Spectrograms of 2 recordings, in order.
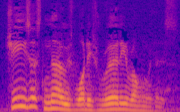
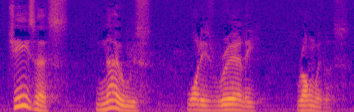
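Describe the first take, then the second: First: Said in the usual way. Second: Each phrase stretched very slowly with pauses; slow emphatic. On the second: Shown as a demonstration. Preacher pressing the point to the congregation, slow and weighty. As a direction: drive home Jesus knows slowly.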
